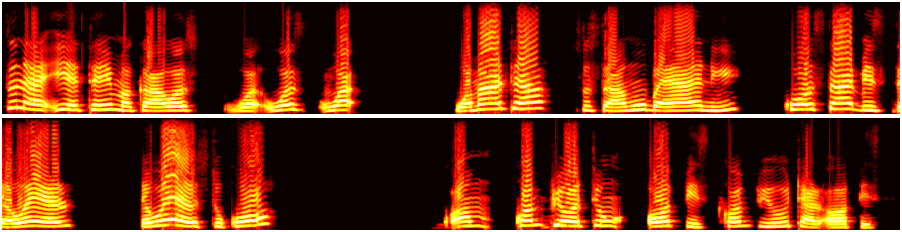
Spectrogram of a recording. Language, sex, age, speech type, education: Hausa, female, 46-60, spontaneous, secondary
